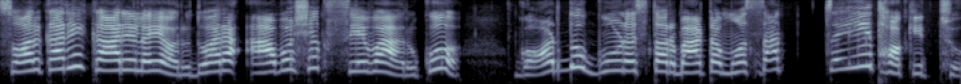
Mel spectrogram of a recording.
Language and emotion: Nepali, angry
